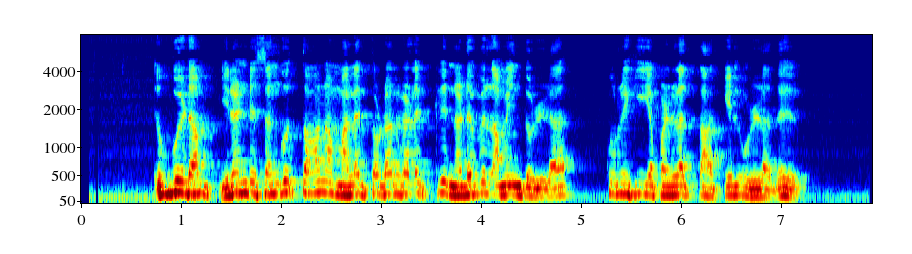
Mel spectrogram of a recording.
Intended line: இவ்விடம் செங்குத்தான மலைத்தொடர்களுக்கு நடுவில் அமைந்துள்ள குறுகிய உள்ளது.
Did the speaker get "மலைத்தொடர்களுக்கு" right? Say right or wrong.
right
